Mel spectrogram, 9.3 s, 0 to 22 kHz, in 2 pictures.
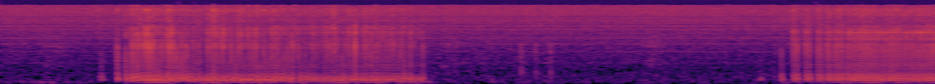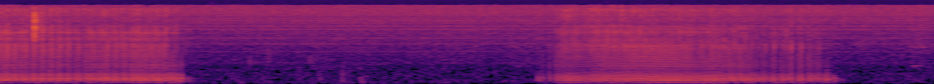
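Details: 16-year-old cat lying asleep on the sofa: three low, buzzing snores at steady intervals, about 18 breaths a minute, with quiet pauses between; snoring.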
